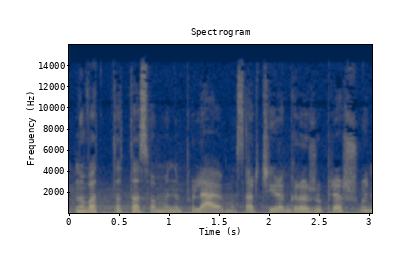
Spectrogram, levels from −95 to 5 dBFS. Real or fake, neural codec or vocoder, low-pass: real; none; 14.4 kHz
